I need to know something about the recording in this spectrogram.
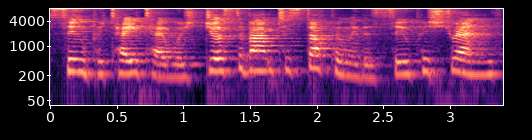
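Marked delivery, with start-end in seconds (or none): none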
